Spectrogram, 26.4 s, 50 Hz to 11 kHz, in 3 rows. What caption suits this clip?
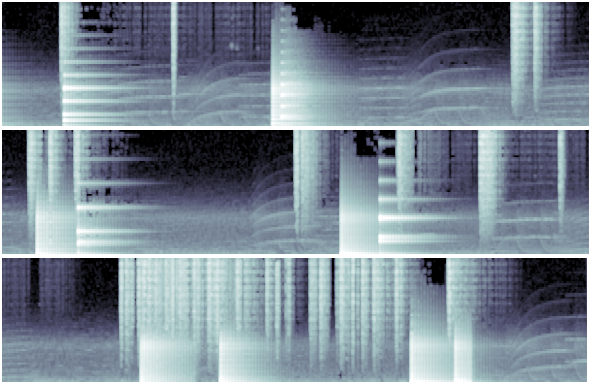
31-id-terminal l melody
"Interstellar Trip to Cygnus X-1"
Sample pack made entirely with the "Complex Synthesizer" which is programmed in Puredata
ambient, experimental, idm, modular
